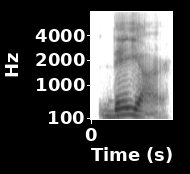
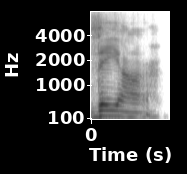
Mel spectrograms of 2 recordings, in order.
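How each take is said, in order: First: The first word starts with a d sound. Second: The first word starts with a th sound. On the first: It sounds like the word for day. The speaker calls it wrong. "a pessoa fala assim, ó, they are. E aí já começa o problema, porque day é dia" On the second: It means they are. The speaker calls it right. "como é que eu falo eles são ou elas são? Falo they, they are"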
